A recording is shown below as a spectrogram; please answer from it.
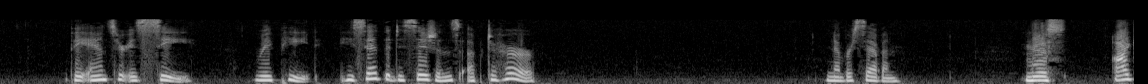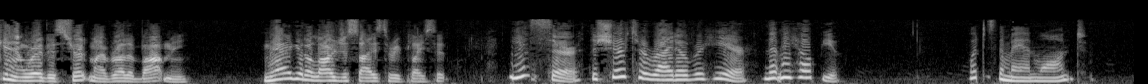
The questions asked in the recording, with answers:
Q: What does the man want?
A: He wants a larger shirt in exchange for the small one.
